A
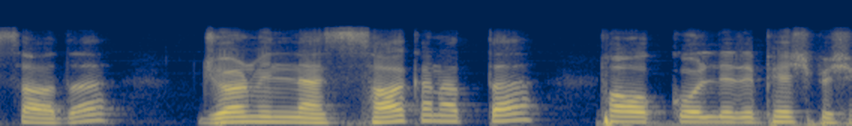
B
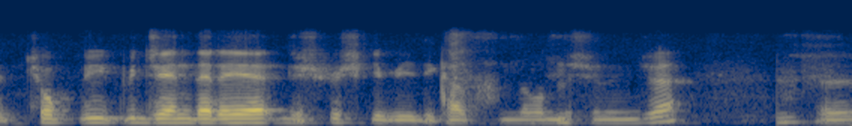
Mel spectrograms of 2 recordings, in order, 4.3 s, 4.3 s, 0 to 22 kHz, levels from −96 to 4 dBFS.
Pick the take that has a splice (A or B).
A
